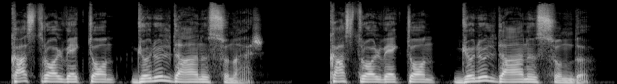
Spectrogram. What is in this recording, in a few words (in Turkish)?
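sundu sunar, sicak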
